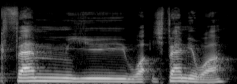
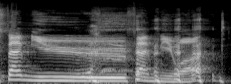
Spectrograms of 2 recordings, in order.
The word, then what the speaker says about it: Famuyiwa: His name's Rick Famuyiwa. It's not pronounced like that. I'm 100% sure. It's Famuyiwa.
